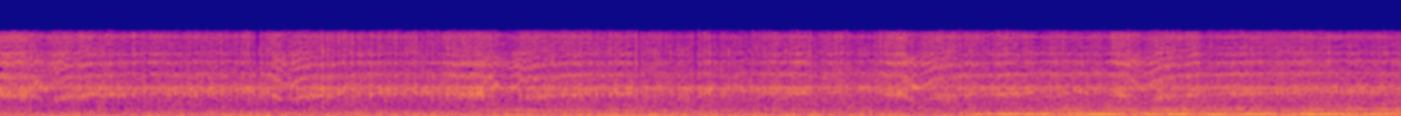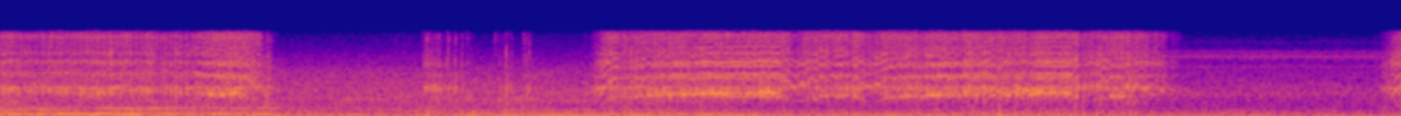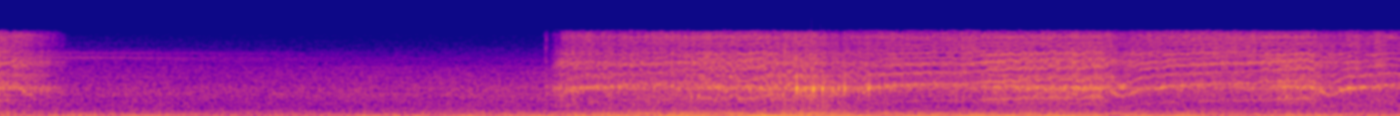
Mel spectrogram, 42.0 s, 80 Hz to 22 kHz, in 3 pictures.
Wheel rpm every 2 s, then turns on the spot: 210, 220, 200, 230, 220, 220, 230, 230, 90, 30, 160, 170, 140, 10, 10, 0, 20, 140, 140, 140, 150.
16-20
